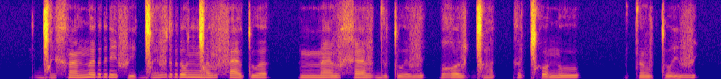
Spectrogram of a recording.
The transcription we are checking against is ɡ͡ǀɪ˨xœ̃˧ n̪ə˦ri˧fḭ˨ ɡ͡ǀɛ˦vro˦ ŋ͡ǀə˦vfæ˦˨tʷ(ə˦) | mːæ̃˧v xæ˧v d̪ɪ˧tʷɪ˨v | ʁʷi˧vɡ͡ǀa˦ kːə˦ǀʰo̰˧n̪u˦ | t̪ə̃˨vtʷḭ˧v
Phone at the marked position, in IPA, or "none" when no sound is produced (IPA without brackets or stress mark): ə˦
